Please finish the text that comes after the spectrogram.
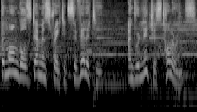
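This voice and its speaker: A woman delivers scripted documentary narration in a measured, dramatic storytelling manner. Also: mid-range voice, expressive. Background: background music.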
